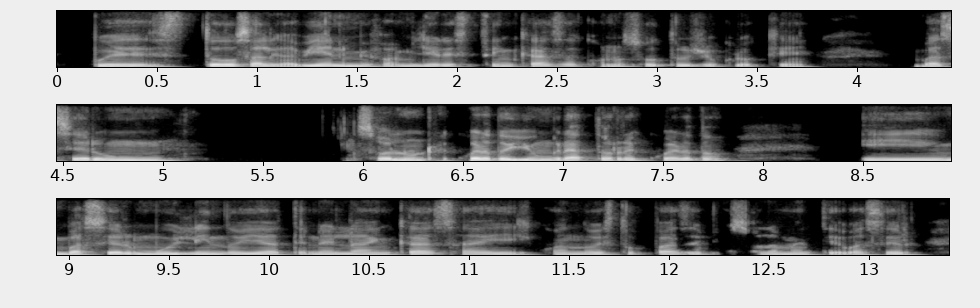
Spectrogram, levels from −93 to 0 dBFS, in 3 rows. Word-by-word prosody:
pues, 105 -3 +1
todo 115 0 +6
salga 115 0 +2
bien 120 +1 +4
y - - +3
mi 110 -1 +1
familiar 105 +2 0
esté 115 0 -6
en 110 - -3
casa 115 +2 -3
con 115 - -8
nosotros, 120 +2 -3
yo 115 - -4
creo - - -5
que 100 - -7 0.5
va 105 - +2
a - - -2
ser 110 +1 +2
un 110 -2 +1 0.9
sólo 115 -1 +2
un 115 - -1
recuerdo 120 +5 +4
y 105 - +4
un 115 +2 +1
grato 115 -1 +2
recuerdo, 110 +4 -2 0.6
y 105 -1 +1
va 110 +1 +3
a - - -5
ser 115 +1 +2
muy 115 -1 +2
lindo 110 0 +1
ya 105 -1 +1
tenerla 105 -1 -1
en 100 - -2
casa 115 0 -3
y 100 -1 -3
cuando 105 0 -3
esto 105 0 -7
pase, 110 0 -3
pues, 105 - -18
solamente 105 -1 -4
va 100 - -1
a - - -5
ser 105 0 -3
110 Hz, 200 wpm, -20 LUFS, 105-115 Hz, 0.9 s, todo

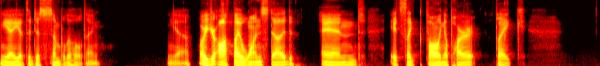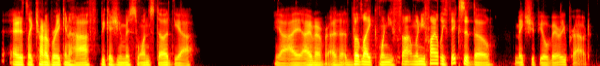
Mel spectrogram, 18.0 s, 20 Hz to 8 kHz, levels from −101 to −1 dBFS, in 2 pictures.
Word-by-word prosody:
Yeah, 110 -3 +3
you've 100 -1 +2
to 105 - -2
disassemble 95 -1 -2
the 95 - -2
whole 95 +1 -6
thing. 70 +2 -9 1.0
Yeah, - - -8
or 130 - +7
you're 130 +2 +6
off 115 +1 +8
by 120 -2 +8
one 110 0 +4
stud 105 +4 +1 0.4
and 100 -3 +1 0.4
it's - - -2
like - - 0
falling 105 0 +5
apart 100 0 0 0.3
like 95 -5 -3 1.3
and 110 -2 +3
it's 105 - -1
like 105 -2 +1
trying 110 - +3
to 105 - +4
break 100 +1 +1
in 100 - -1
half 95 +2 -2
because 100 -4 -2
you 95 - -3
missed 95 -1 -4
one 95 +1 -3
stud, 95 +1 -2
yeah. 80 -2 -5 1.3
Yeah, 85 -2 -5
I 85 +1 -1
I 90 +1 -1
remember 95 -2 -2
I'd 95 +2 -5
but 125 +1 +3
like 120 -3 +1
when 110 -1 -2
you 105 - -4
fin 120 +5 -4
when 120 - 0
you 125 - 0
finally 160 -3 0
fix - - -2
it - - +1
though, 95 +1 -2 0.3
makes 100 +5 -5
you - - -6
feel 95 -2 -5
very 100 +4 -4
proud. - - -11
100 Hz, 185 wpm, -24 LUFS, 95-110 Hz, 1.3 s, off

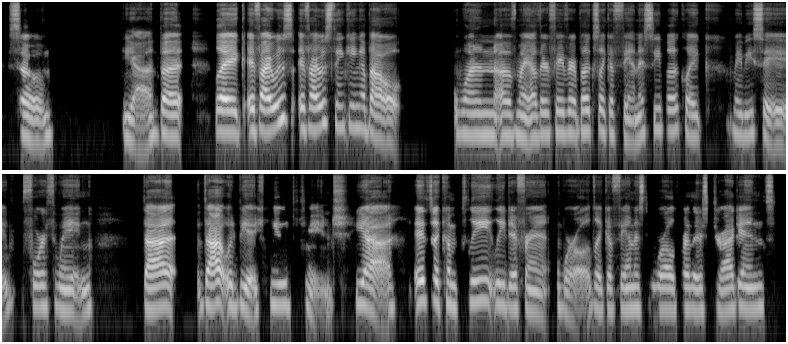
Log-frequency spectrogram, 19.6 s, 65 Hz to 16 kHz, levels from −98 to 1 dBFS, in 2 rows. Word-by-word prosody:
so, 180 - +1 1.0
yeah, 185 0 -4
but 200 -3 +4 0.4
like, 225 -2 +8
if 240 +1 +3
I 230 -1 +9
was 330 +7 +3
if 250 0 -1
I 245 0 +5
was 305 +3 +3
thinking 265 -1 -7
about 230 -7 +1 0.7
one 210 -1 -3
of 205 +2 -1
my 195 -1 -1
other 210 +2 -2
favorite 220 -1 -3
books, 230 0 -1
like, 225 -3 -5
a 210 - -5
fantasy 190 +6 -4
book, 230 +1 -5
like, 195 -4 -6 0.4
maybe 205 -1 -10
say, 460 - -2 0.2
Fourth 210 0 -5
Wing, 185 -1 -5 0.7
that 200 +3 +7 0.3
that 230 +1 +7
would 210 -2 -4
be 205 -4 -1
a 180 - -6
huge 220 -1 -6 0.2
change - - -9
Yeah, 225 -3 +3 0.3
it's 240 +1 +2
a 230 - +5
completely 225 +1 -2
different 195 -4 -4
world, 180 0 -8
like, 185 -2 -6
a 185 - -4
fantasy 195 0 -4
world 190 -1 -3
where 200 -1 -2
there's 185 -1 -3
dragons 195 +2 -4
210 Hz, 145 wpm, -23 LUFS, 195-230 Hz, 1.0 s, I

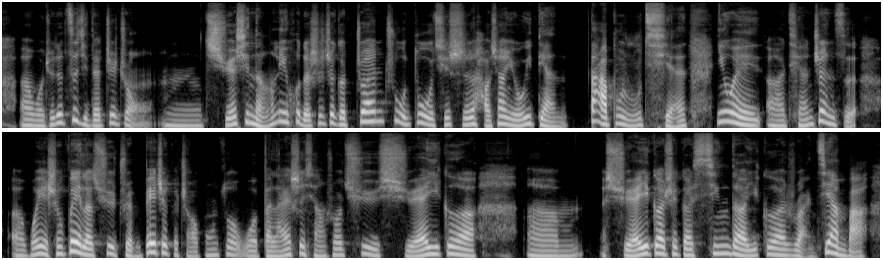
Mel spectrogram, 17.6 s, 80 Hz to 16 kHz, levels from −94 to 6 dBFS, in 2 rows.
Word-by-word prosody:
呃， 165 0 -3
我 155 -1 -3
觉 185 - -5
得 240 - +2
自 310 +7 -3
己 185 - -3
的 155 - -1
这 230 +9 -3
种， 180 -5 -7
嗯， 150 -2 -7
学 180 +2 +1
习 250 - 0
能 190 - 0
力， 270 -1 +1
或 255 - -2
者 155 - +2
是 220 - -6
这 235 +3 0
个 185 - +1
专 275 +8 +2
注 275 -6 -4
度， 195 0 -1
其 190 +3 -4
实 185 +1 -1
好 160 -7 -2
像 210 +7 0
有 165 +2 +1
一 - - +1
点 150 - -3 0.2
大 225 -9 +6
不 210 +3 -4
如 165 -2 -4
前。 150 -3 -2 0.3
因 275 +2 0
为， 185 - +4
呃， 155 -2 -3
前 165 +4 -4
阵 255 -2 +1
子， - - -7 0.3
呃， 160 -3 -6
我 185 - +1
也 210 - +4
是 205 +3 0
为 265 +5 +8
了 185 -4 +6
去 210 +5 -3
准 165 -7 -3
备 255 - +7
这 240 -2 +2
个 175 - -9
找 135 -5 -9
工 170 +5 -8
作， 180 0 -4
我 145 -2 -5
本 140 0 -3
来 150 +5 -1
是 215 +4 0
想 150 -5 -7
说 175 +4 -3
去 185 0 -4
学 150 +2 +1
一 200 - +2
个 185 -7 +3 0.5
呃， 150 -3 -3 0.4
学 160 -1 +2
一 215 - +7
个 220 0 +6
这 200 +1 -2
个 180 -2 +1
新 220 +5 -3
的 180 -6 +5
1 160 +2 -2
个 180 -1 +1
软 150 -7 -4
件 215 - +3
吧， - - -1
175 Hz, 255 characters per minute, -20 LUFS, 155-210 Hz, 0.5 s, 为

